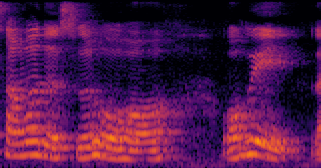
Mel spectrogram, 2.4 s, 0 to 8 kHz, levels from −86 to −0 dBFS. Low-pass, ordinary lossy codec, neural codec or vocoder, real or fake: none; none; none; real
